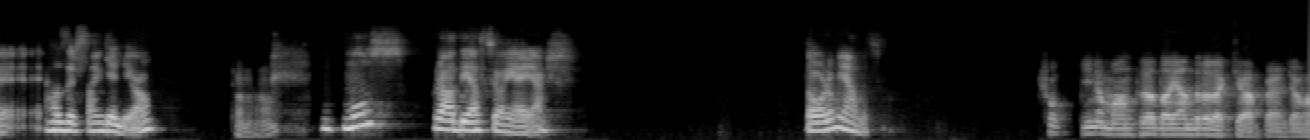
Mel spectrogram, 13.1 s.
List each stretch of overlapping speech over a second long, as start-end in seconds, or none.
none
